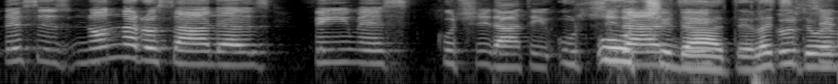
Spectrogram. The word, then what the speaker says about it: cucciddati: Cucciddati, I got to correct you. Cucciddati. In Sicilian dialect, it's cucciddati.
